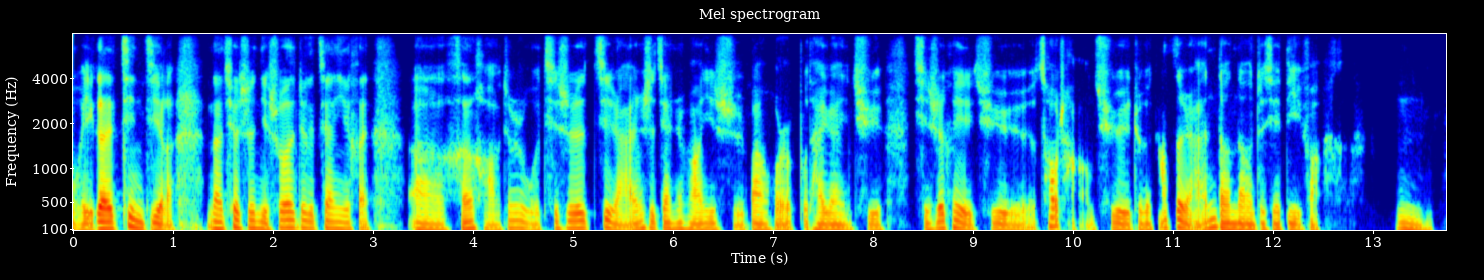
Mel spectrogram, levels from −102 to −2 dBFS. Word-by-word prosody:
我 85 0 -4
一 85 - +3
个 105 +1 +9
禁 115 +2 +3
忌 95 +2 +3
了。 75 -2 0 0.3
那 105 -2 +2
确 120 +6 +2
实 115 +1 0
你 105 -4 +1
说 120 +8 +2
的 120 - +4
这 115 -1 -1
个 105 - +1
建 105 +1 -1
议 100 - -1
很 95 - -4 0.4
呃， 85 -3 -1
很 95 +4 +1
好。 85 -9 -5
就 110 - -5
是 115 - -1
我 85 -4 -3
其 105 - -5
实 110 +1 +3
既 120 +4 -1
然 90 -1 0
是 110 -1 -1
健 95 0 0
身 95 0 -2
房 85 -1 0
一 90 0 -1
时 80 -3 -7
半 85 +2 -1
会 - - -1
儿 - - 0
不 - - -7
太 85 -2 0
愿 85 -1 +1
意 - - -7
去， 85 -2 -4 0.3
其 90 - -5
实 105 +4 +2
可 110 - -3
以 90 -6 +4
去 80 0 -2
操 - - +2
场， - - -7 0.2
去 90 -2 0
这 85 - -4
个 85 - 0
大 95 - -3
自 115 -1 +3
然 105 +8 +1
等 95 -5 +4
等 85 -2 +3
这 90 - -3
些 85 0 -1
地 85 0 -2
方。 - - -5 0.7
嗯。 85 -3 -2
90 Hz, 265 characters per minute, -26 LUFS, 85-105 Hz, 0.7 s, 个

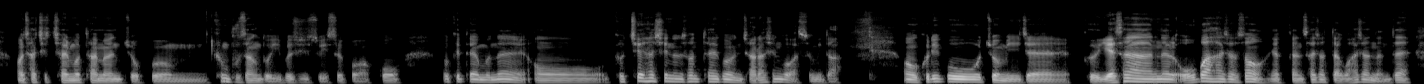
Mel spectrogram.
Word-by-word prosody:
어 - - +1
자칫 - - -3
잘못하면 95 -3 0
쪼끔 70 -3 -5
큰 145 - -1
부상도 95 -7 -3
입으실 80 +2 -7
수 75 - -9
있을 65 - -7
것 - - -8
같고 90 - -6 0.4
그렇기 - - -4
때문에 110 -2 0
어 90 -2 -4 0.2
교체하시는 145 +1 0
선택은 125 -6 -1
잘하신 110 +7 -2
것 - - 0
같습니다. 80 -2 -5 0.6
어 115 -3 +3
그리고 125 -3 +5
좀 90 -2 +2
이제 75 -2 0
그 80 -1 0
예산을 125 +3 +6
오바하셔서 120 - +2
약간 85 +1 -3
사셨다고 95 -7 -2
하셨는데 100 -4 -2
95 Hz, 300 characters per minute, -25 LUFS, 85-120 Hz, 0.6 s, 예산을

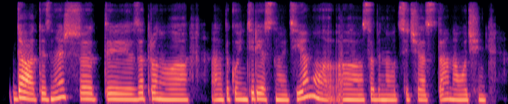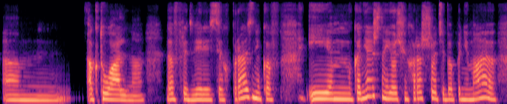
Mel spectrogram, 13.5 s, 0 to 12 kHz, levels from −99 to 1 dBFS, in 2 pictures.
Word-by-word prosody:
Да, 195 -2 +5
ты 185 +3 -2
знаешь, 225 +8 -1 0.3
ты 180 -1 0
затронула, 170 -3 0 0.3
а, 165 0 -2
такую 180 +1 -2
интересную 170 -3 0
тему, 220 - +1
а, 165 0 -2
особенно 160 -1 -1
вот 155 - -5
сейчас, 155 0 -5
да, 160 - -3
она 165 -3 0
очень, 160 -1 -3 0.3
ам, 150 -2 -2 0.3
актуальна, 160 -5 +3 0.3
да, 180 +1 +1
в 165 - -8
преддверии 165 -1 +1
всех 165 +1 -5
праздников. 200 -4 +1 0.4
И, 195 +1 +6 0.3
конечно, 235 +7 +1
я 195 -2 +3
очень 185 0 -1
хорошо 200 +2 -2
тебя 170 -2 -2
понимаю, 175 +4 +1
170 Hz, 135 wpm, -23 LUFS, 160-190 Hz, 0.4 s, И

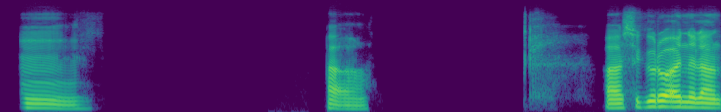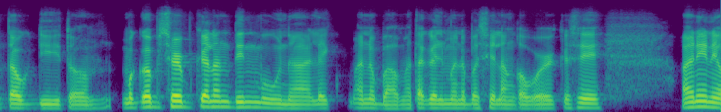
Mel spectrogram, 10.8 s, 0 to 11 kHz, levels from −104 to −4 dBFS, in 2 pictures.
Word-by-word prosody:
Hmm. 120 -5 -6 1.8
Oo. 100 0 -3 1.8
Ah, 125 +1 +3
siguro 165 +3 +4
ano 155 -1 +6
lang 135 -3 +4
tawag 120 -1 0
dito 115 -2 -3 0.2
mag-observe 150 +3 +3
ka - - +5
lang 160 0 +3
din 150 -1 0
muna. 115 -4 -2
Like 120 +1 -4 0.2
ano 125 -1 -3
ba, 110 -2 -3
matagal 120 +2 -2
mona 120 0 -3
ba 120 -1 -4
silang 120 -2 -3
ka - - -2
work? 115 +2 -3
Kasi, 130 0 0 0.6
ano 150 +4 +4
yan, 160 - +5
125 Hz, 140 wpm, -24 LUFS, 115-145 Hz, 1.8 s, ano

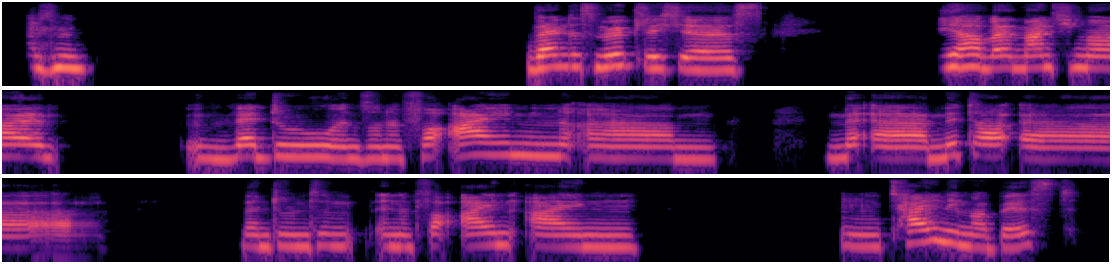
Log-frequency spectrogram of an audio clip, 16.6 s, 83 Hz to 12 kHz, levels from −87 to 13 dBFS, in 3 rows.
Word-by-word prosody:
Mhm. 240 0 0 2.2
Wenn 250 +3 +7
das 265 0 -4
möglich 250 -2 +2
ist, 220 0 +1 0.9
ja, 260 -1 +5
weil 245 +1 +4
manchmal, 245 -2 +2 0.6
wenn 220 +2 0
du 230 -1 0
in 210 0 -3
so 210 0 -6
'nem 210 0 -5
Verein, 250 +2 +1
ähm, 210 -2 -2 0.5
m 215 +2 -7
äh, 210 -2 +3
mit 250 +5 -4
der 240 -1 +4 1.0
äh - - -30 0.7
Wenn 210 -1 -5
du 215 0 -7
in 210 - -4
so 225 - -9
m 220 -1 -9
in 210 +1 -6
'nem 205 -1 -7
Verein 225 +1 -2
ein 205 -1 -2 1.0
'n 210 -1 -8
Teilnehmer 260 -6 +2
bist, 205 +4 -6
225 Hz, 115 wpm, -24 LUFS, 210-245 Hz, 2.2 s, Wenn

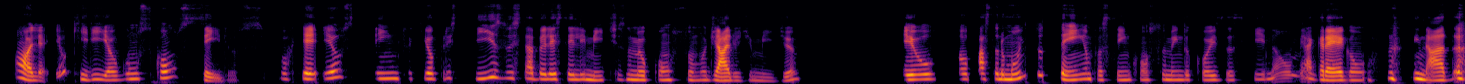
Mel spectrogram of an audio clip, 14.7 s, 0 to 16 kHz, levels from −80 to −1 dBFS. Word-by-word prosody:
Olha, - - +4
eu 485 +3 -7
queria 210 - -3
alguns 230 +6 -5
conselhos. 280 +5 -4
Porque 235 0 +3
eu 270 +4 +2 0.3
sinto 245 0 -3
que 245 - +1
eu 240 - +3
preciso 265 +3 -3
estabelecer 230 -3 0
limites 200 -1 -4
no 210 - -2
meu 190 -1 +2
consumo 185 -1 -7
diário 165 -3 +6
de 160 - -24
mídia. 160 +4 -9 1.1
Eu 215 +2 +4 0.2
tô 225 0 -4
passando 230 -2 +1
muito 270 - +2
tempo, 220 0 +1
assim, 190 0 -7
consumindo 195 +1 -7
coisas 190 0 -8
que 215 -1 -11
não 135 - -11
me 120 - -16
agregam 180 -3 +5 0.5
em 245 - +8
nada 180 +1 +4
210 Hz, 135 wpm, -26 LUFS, 185-235 Hz, 1.1 s, em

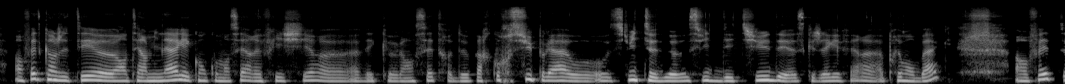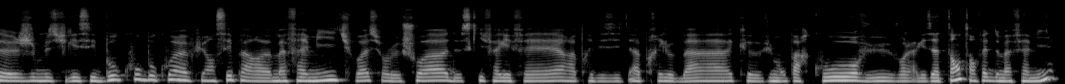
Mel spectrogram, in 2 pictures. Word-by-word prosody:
En 180 - -1
fait, 245 +4 +1
quand 215 -2 +6
j'étais, 190 +3 +3
heu, 170 -2 +5
en 165 0 +1
terminale 165 +4 +3
et 195 - +3
qu'on 175 0 -2
commençait 160 +2 -3
à 180 - -1
réfléchir, 165 +3 -2
heu, - - -3 0.3
avec, 155 +2 -7
heu, 150 - -3
l'ancêtre 155 +3 -5
de 155 +1 -3
Parcoursup 195 +7 0
là, 175 -2 +2
aux 150 -2 -2
aux 165 - -2
suites 200 +5 +3
de 160 -1 +3
aux 165 - -1
suites 165 0 +1
d'études 175 +5 +3
et 155 - +3
heu, - - -3
ce 155 - -1
que 170 - -7
j'allais 160 +2 -1
faire 175 +2 -7
a 165 -3 -3
après 175 - -4
mon 160 -3 +1
bac. 170 - -3 0.6
En 160 -1 -1
fait, 240 +9 +2
heu, 165 -2 +3
je 165 +1 -1
me 165 0 +1
suis 160 0 -5
laissée 165 +1 0
beaucoup, 205 +7 0
beaucoup 210 +2 0
influencer 175 -1 0
par, 170 -5 -2
heu, 150 -1 -1
ma 160 0 +1
famille, 170 +4 +4
tu 195 +1 -6
vois? 170 +1 -1
Sur 175 -2 -6
le 150 -1 -3
choix 175 +2 0
de 155 -1 -4
ce 155 - -2
qu'il 175 -3 -5
fallait 160 -1 -1
faire 160 +2 -2
après 155 0 -6
des 145 0 -8
étu 140 - -9
après 160 +1 -4
le 155 -1 0
bac, 160 +2 -2
heu, 150 -1 -1
vu 145 +2 -7
mon 150 -1 -1
parcours, 175 +3 +3
vu 155 0 -1
voilà 150 0 -4
les 150 +1 -5
attentes, 190 - +3
en 165 - 0
fait, 175 +1 0
de 160 -1 -1
ma 150 -1 +2
famille 160 - +2
165 Hz, 220 wpm, -26 LUFS, 155-180 Hz, 0.6 s, quand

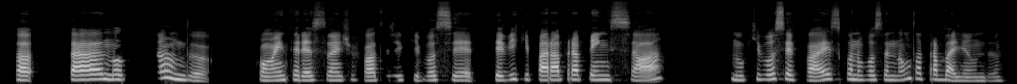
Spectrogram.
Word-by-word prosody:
Está, 200 -3 +4 0.3
está 220 +2 +7
notando 225 - -1 0.5
quão 185 -1 0
é - - +5
interessante 195 -1 -1
o - - -15
fato 185 -1 -1
de 200 0 -9
que 205 -1 -11
você 195 0 -3 0.2
teve 210 +3 0
que 230 -1 -9
parar 205 -2 +5
para 225 +1 +2
pensar 215 -1 0 0.7
no 205 -4 -6
que 215 +3 -11
você 240 +1 0
faz, 200 +4 0
quando 230 -4 -3
você 215 +1 -5
não 205 +3 -5
está 270 -1 -4
trabalhando? 175 -7 -4
210 Hz, 145 wpm, -22 LUFS, 195-225 Hz, 0.7 s, está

